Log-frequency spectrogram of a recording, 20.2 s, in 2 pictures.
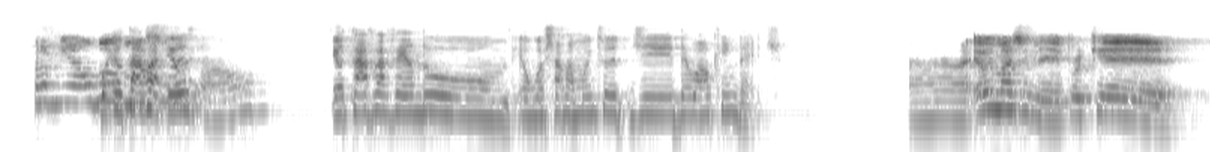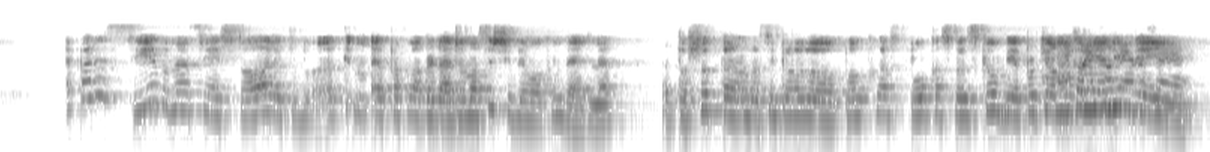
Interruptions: present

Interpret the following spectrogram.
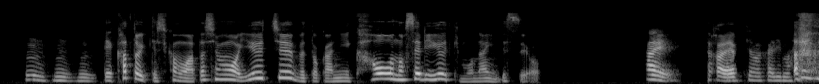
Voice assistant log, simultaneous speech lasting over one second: none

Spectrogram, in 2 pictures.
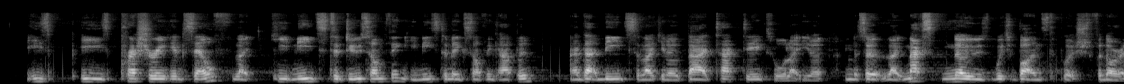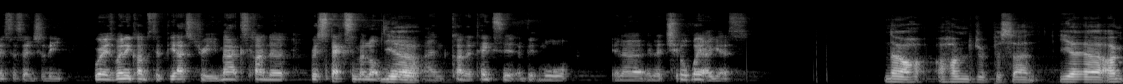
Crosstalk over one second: none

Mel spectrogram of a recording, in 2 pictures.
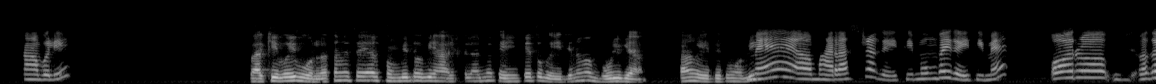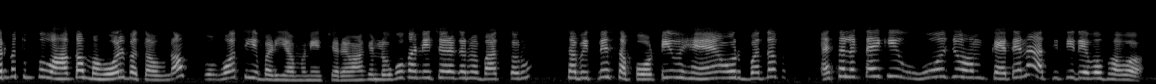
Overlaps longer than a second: none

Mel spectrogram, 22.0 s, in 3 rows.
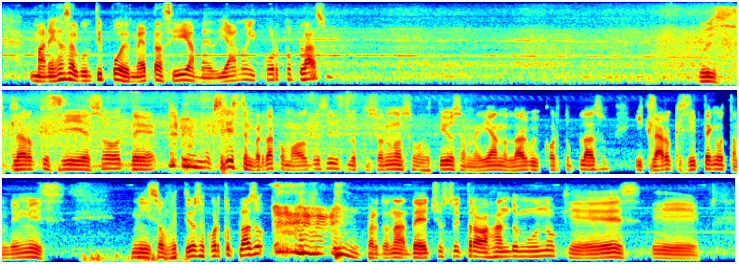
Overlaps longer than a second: none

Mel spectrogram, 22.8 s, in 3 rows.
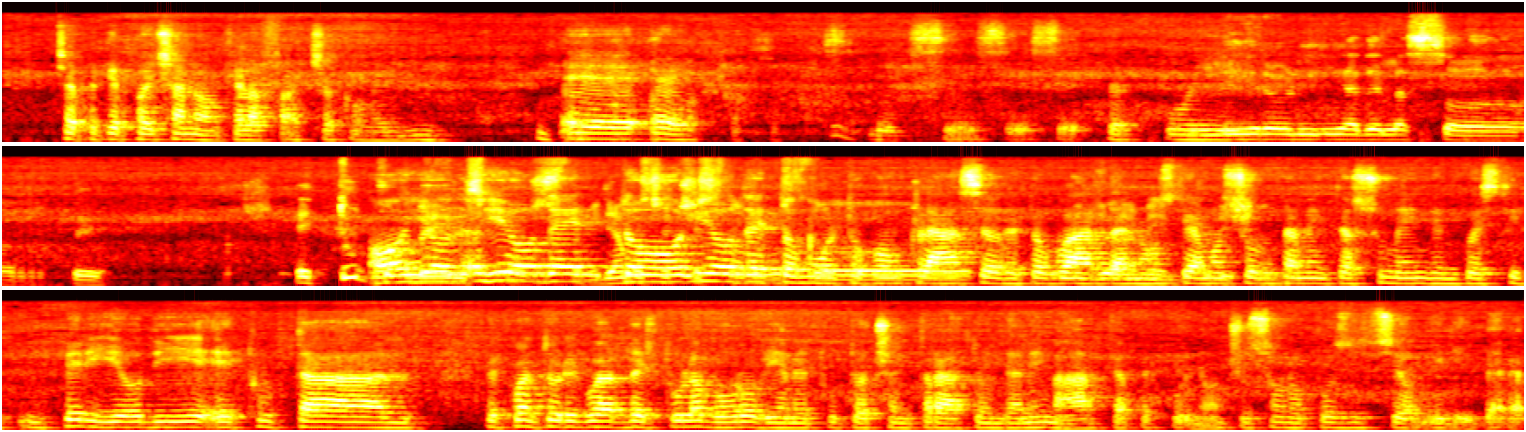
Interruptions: present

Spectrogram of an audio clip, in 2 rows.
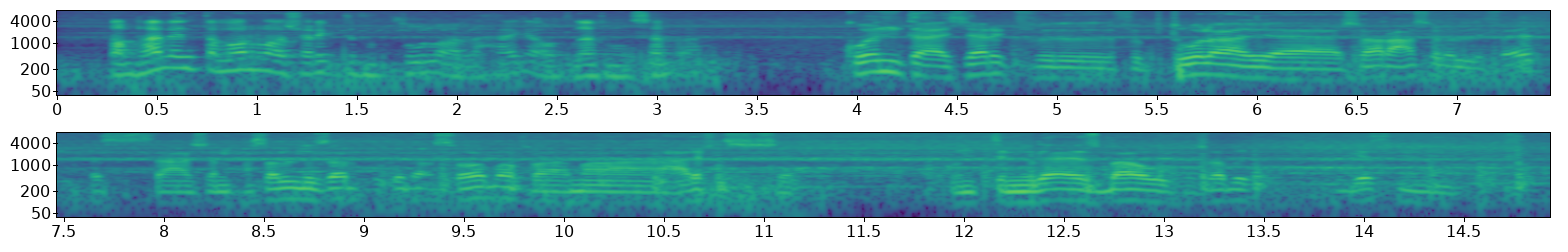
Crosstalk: none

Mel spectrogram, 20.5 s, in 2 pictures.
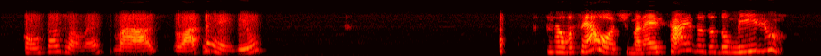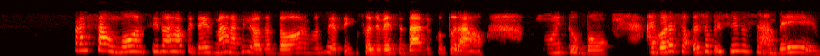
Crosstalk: none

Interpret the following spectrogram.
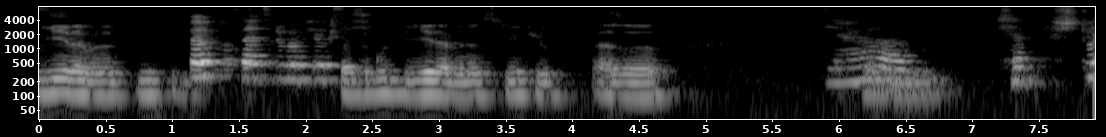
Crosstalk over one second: none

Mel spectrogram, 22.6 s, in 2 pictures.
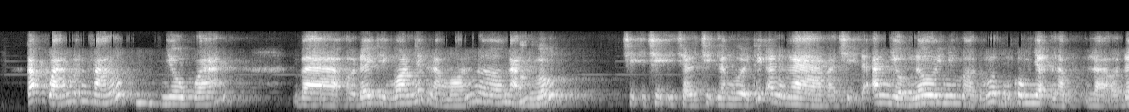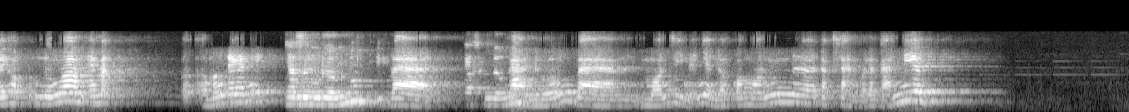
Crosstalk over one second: none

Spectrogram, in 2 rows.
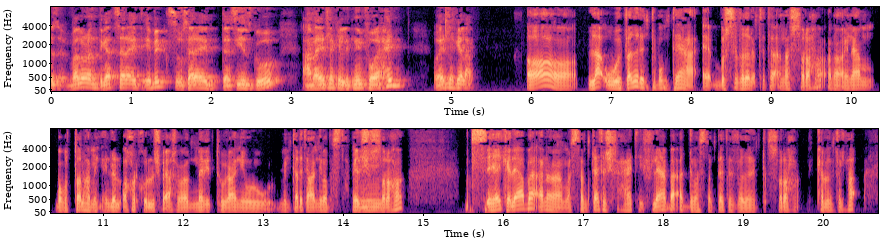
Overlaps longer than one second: none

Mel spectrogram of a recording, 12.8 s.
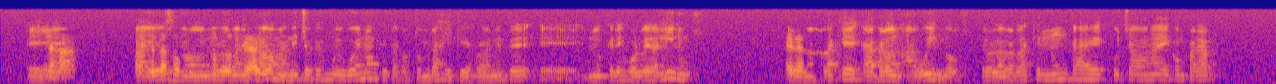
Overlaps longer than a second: present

